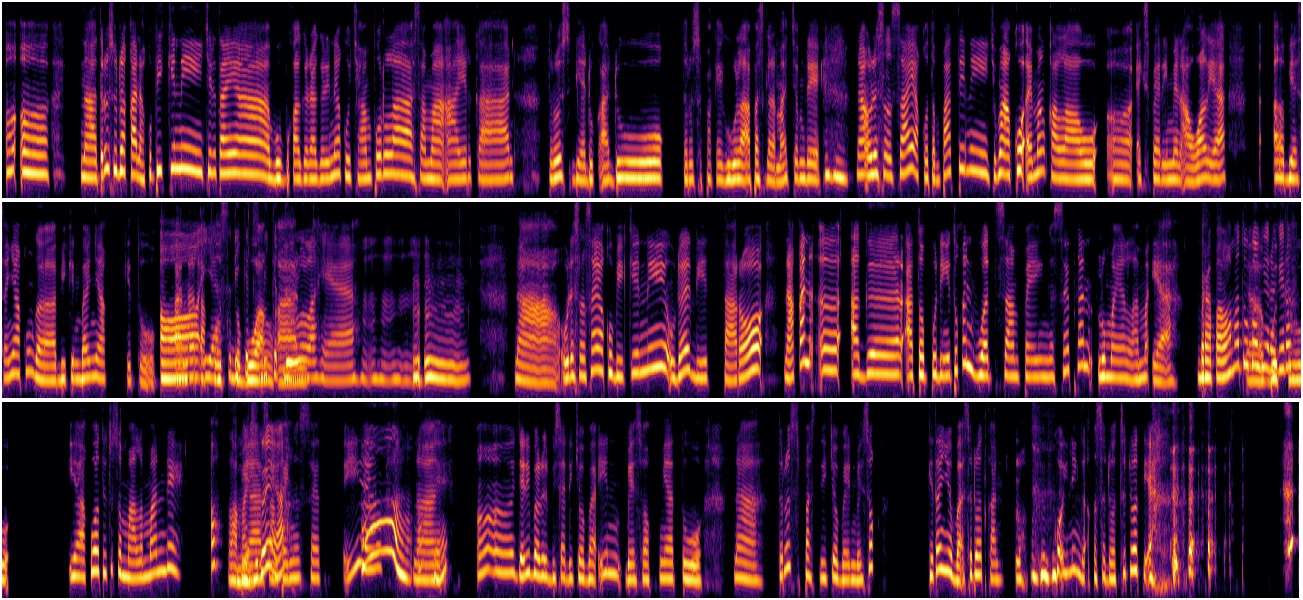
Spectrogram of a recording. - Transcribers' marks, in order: other background noise; tapping; laugh; laughing while speaking: "ya?"
- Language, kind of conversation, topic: Indonesian, podcast, Apa tipsmu untuk bereksperimen tanpa takut gagal?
